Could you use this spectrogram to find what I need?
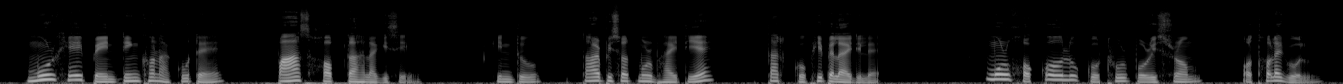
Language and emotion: Assamese, sad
